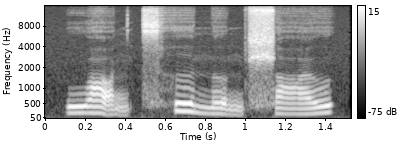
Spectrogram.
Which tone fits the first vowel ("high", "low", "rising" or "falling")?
low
